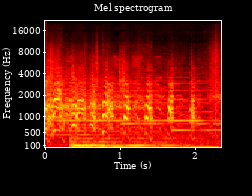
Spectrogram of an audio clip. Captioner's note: Bridges and Dominguez laugh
